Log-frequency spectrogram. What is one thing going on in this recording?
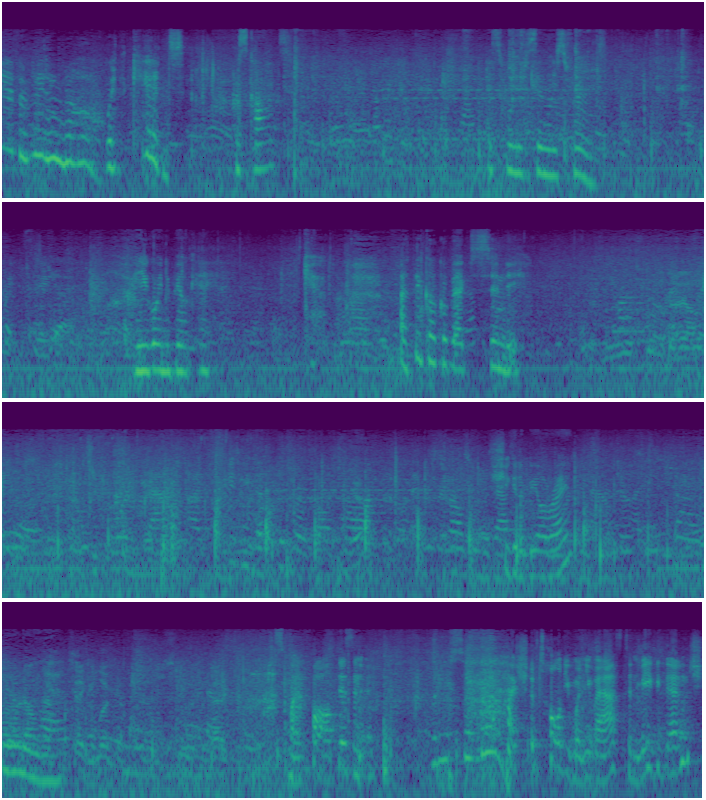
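Another woman speaks calmly in a low voice.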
